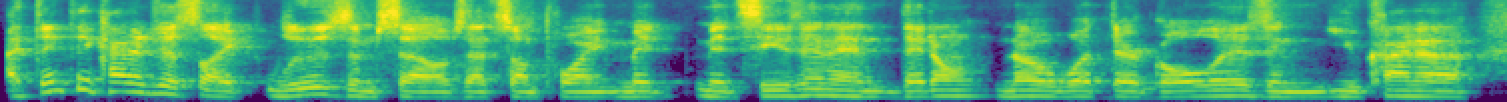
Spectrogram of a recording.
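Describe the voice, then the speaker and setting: A man's voice: mid-range voice, a little slow, hardly any pauses. A man chatting casually on a podcast, informal and prone to swearing. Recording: echoey, roomy sound.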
